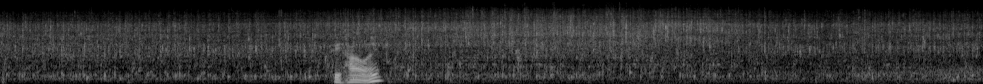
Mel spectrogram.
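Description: Water trickles and streams steadily out of hillside ground along a village trail, a soft, continuous, moderately close babble, with someone briefly speaking over it.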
